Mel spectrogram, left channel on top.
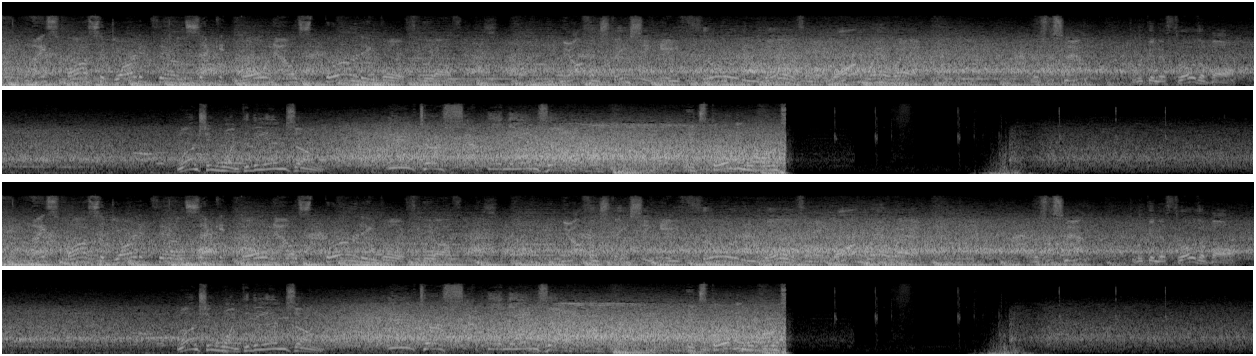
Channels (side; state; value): both; normal; correlation 0.38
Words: Nice loss of yardage there on second goal. Now it's third and goal for the offense. The offense facing a third and goal from a long way away. There's the snap. Looking to throw the ball. Launching one to the end zone. Intercepted in the end zone. It's third and long.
